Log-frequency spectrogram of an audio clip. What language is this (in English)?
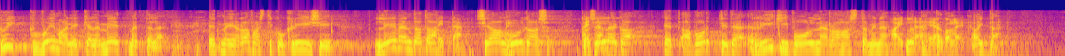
Estonian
